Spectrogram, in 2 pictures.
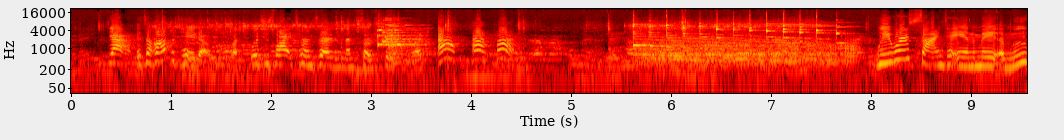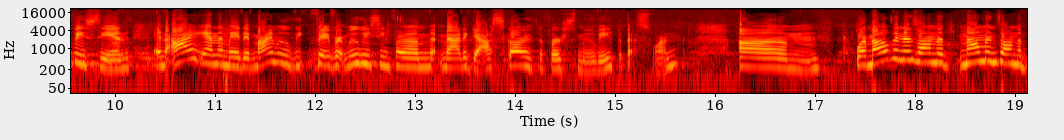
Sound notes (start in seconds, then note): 0.0 computer sounds; 5.6 game over sound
